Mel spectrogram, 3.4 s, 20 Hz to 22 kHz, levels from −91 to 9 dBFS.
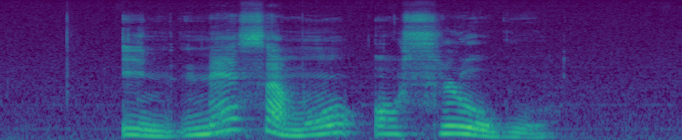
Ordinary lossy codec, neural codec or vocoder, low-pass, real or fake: none; none; none; real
